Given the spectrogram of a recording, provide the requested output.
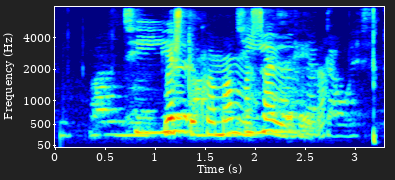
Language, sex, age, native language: Icelandic, female, 9, Icelandic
